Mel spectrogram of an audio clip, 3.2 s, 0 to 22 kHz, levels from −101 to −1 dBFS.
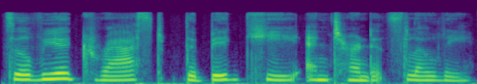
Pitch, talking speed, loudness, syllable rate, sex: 210 Hz, 170 wpm, -18 LUFS, 4.5 syllables/s, female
